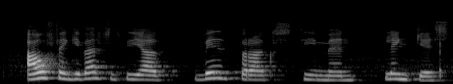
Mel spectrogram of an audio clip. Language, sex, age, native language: Icelandic, female, 12, Icelandic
